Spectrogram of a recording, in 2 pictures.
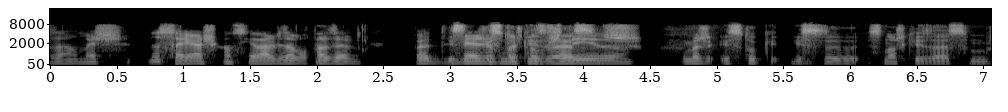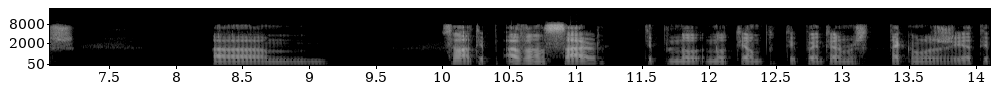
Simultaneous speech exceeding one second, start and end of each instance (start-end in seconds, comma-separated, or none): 3.0-4.4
